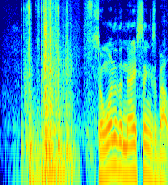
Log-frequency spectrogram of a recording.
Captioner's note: object rattling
